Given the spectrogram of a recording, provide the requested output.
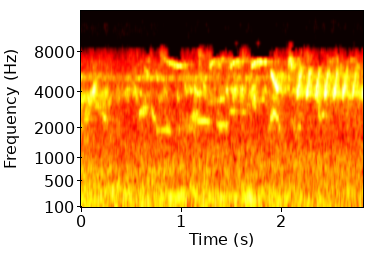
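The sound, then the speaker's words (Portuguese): Birds chirp on a beach in a quick, repeated series of high tweets over a steady background wash, the calls growing denser and more rhythmic toward the end, not loud. “uma praia onde é possível ouvir os passarinhos.”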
